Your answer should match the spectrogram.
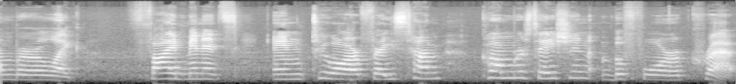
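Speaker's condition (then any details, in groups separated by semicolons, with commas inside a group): Cerebral palsy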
